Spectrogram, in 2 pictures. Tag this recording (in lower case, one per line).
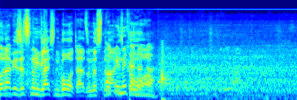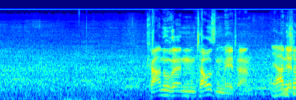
speech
